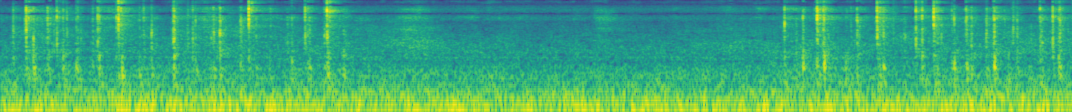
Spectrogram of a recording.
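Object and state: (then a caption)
Laptop keyboard being typed on. Fingertips type fast and continuously on the plastic keys of a silver aluminium MacBook laptop resting on a white desk. Soft, rapid clicks and taps sit over a steady low rumble, with a brief lull in the typing midway before the clicking picks up again.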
